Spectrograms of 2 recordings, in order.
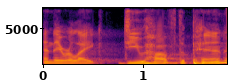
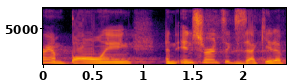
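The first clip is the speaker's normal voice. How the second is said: ordinary talk, nothing marked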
